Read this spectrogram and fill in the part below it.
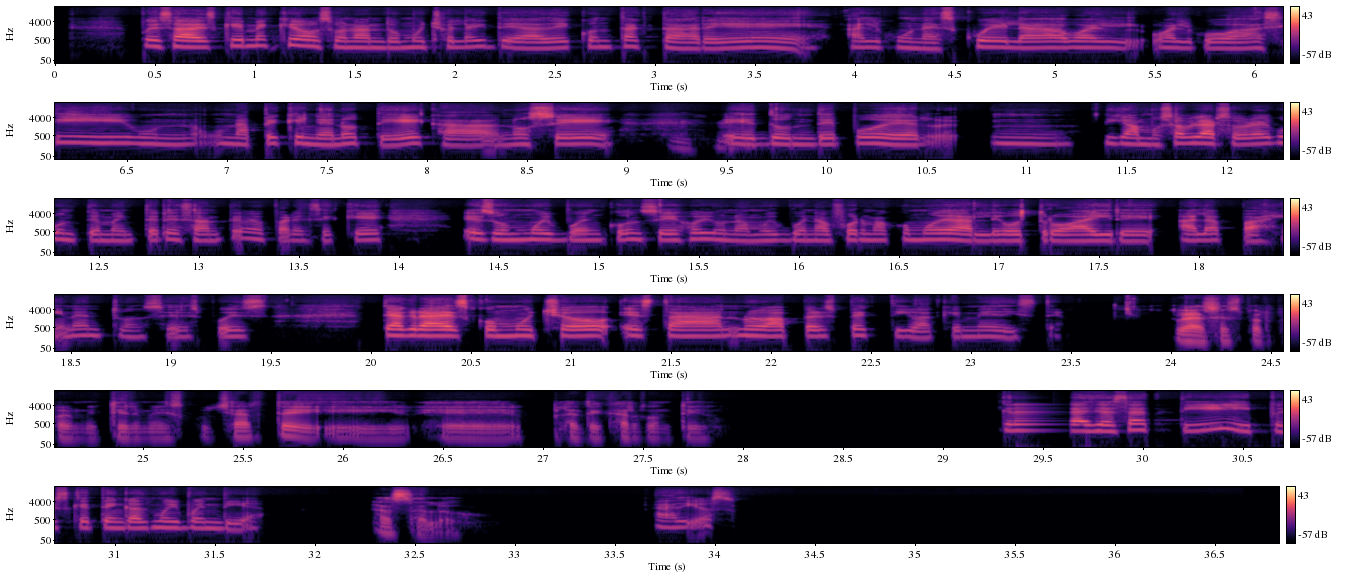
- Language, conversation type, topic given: Spanish, advice, ¿Cómo puedo dejar de compararme con los demás y recuperar el sentido de mi vida?
- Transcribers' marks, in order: tapping; distorted speech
